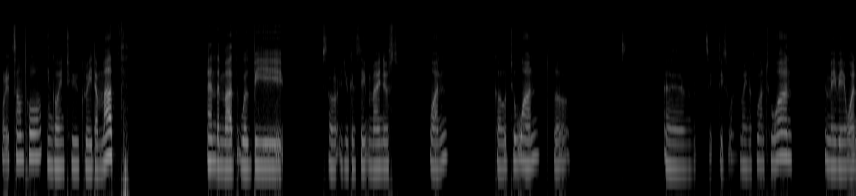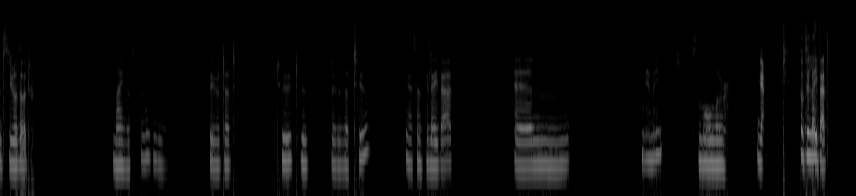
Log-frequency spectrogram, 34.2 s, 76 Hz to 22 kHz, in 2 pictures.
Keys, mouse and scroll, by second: 0.7 click, 3.2 click, 5.8 click, 6.7-7.9 middle drag, 6.7 scroll up 1, 15.1 click, 16.0-16.4 drag, 16.7-18.9 drag, 23.0-23.4 drag, 25.3 click, 25.3 middle click, 25.4 click, 25.9 click, 30.6-31.6 drag, 31.8 click, 32.9-34.2 middle drag.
